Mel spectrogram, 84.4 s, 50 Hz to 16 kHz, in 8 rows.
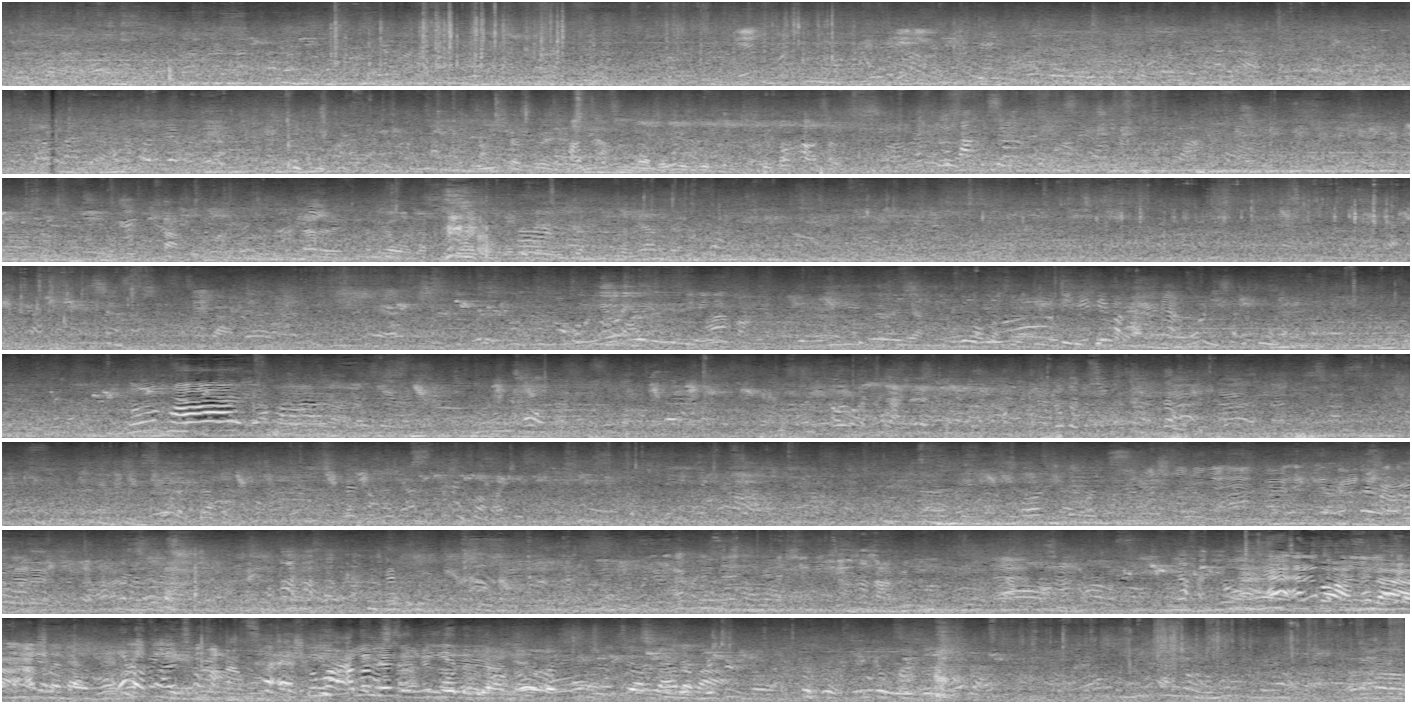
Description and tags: Nanjing Road East to Peoples Square, Shanghai
Recorded while walking from Nanjing Road East to People's Square, Shanghai on a Canon D550.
